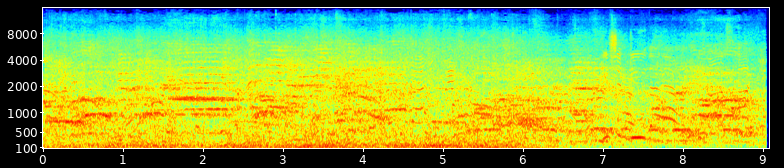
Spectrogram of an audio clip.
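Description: Many voices of teenagers and adults chatter in a large echoing hall.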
